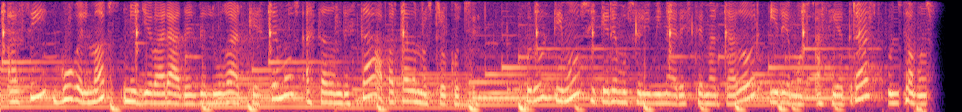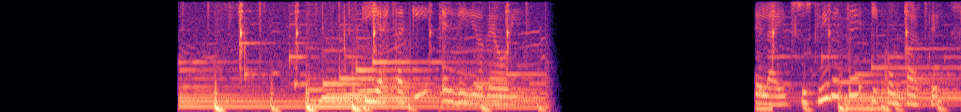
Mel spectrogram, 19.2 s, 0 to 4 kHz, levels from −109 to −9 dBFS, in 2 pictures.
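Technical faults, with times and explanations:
8.82–9.28 s, repeated packet loss (robotic sound): seven short holes, the longest 41 ms, break the sound in quick succession. Each is filled by stretching the previous fragment. About 39% of this span is patched, so it turns choppy and robotic.
9.30–11.42 s and 15.08–17.19 s, long network dropout: each time about 2.1 s of audio goes missing. A brief buzzy continuation of the last sound fades out. Roughly two seconds of silence follows. The sound then resumes with that stretch simply gone. A stall in the network is the likely cause.
13.72 s to the end, sudden gain jump: the level drops abruptly by about 6 dB between one sample and the next. Sound and background fall together, with no fade. This likely comes from a gain change or bit shift applied without a ramp.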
